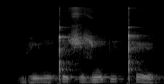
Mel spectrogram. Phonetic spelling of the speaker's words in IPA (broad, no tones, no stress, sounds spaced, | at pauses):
bʱ ẽ lʲ u ŋ ũ ǃ ĩ ɕ i ɮ ũ p i ǃʰ e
